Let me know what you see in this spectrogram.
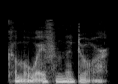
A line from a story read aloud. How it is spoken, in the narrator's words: Hicks murmured into my hair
